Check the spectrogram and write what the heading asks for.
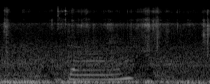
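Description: Speech only: a child's voice saying the dog command "Down" once, about a second in, over a steady low background rumble.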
